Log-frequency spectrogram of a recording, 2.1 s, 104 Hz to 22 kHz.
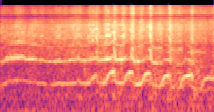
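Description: Whine of an RC catamaran's Rocket 2948 3450kv brushless motor running at speed over the water. About a second in, the pitch starts wavering up and down about five times a second as the boat hops, which the owner puts down to the props lifting too much.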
